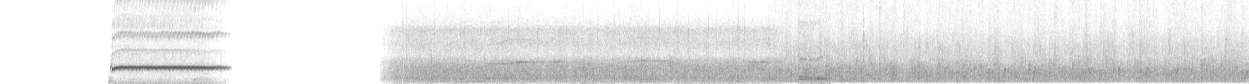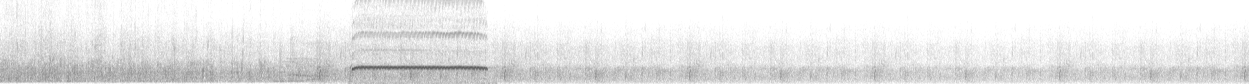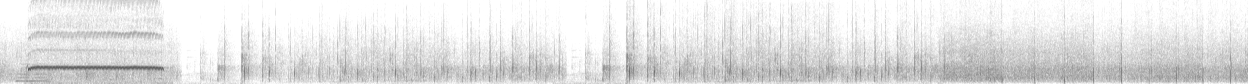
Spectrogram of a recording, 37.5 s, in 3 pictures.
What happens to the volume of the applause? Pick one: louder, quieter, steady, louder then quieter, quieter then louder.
quieter then louder.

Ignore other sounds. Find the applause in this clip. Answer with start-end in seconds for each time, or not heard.
3.8-37.4.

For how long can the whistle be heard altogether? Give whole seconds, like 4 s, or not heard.
4 s.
